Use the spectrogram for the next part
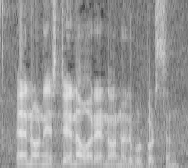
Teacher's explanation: there are some use of H where H remains silent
